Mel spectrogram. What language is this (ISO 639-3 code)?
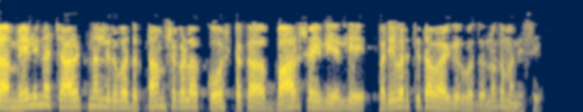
kan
